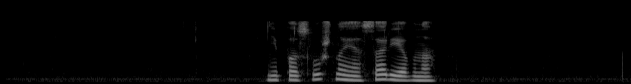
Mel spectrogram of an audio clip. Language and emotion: Russian, neutral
